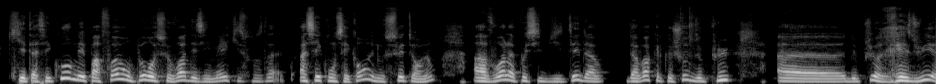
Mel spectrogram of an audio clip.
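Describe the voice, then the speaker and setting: Dark-voiced man talking through a tutorial. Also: fairly high pitch, husky, no room sound. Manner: chatty, self-correcting, thinks aloud with fillers. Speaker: CRM consultant demoing software. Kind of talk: screen-recorded software tutorial.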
